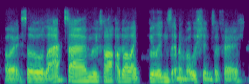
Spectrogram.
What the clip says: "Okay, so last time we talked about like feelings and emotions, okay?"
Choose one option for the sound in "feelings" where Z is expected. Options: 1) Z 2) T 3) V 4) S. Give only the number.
1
